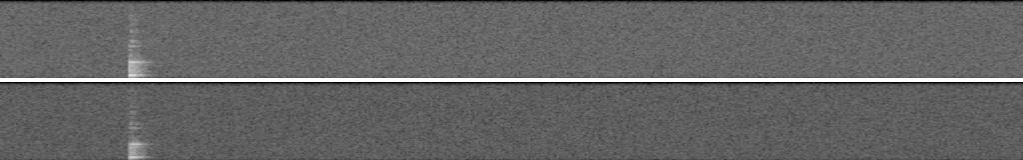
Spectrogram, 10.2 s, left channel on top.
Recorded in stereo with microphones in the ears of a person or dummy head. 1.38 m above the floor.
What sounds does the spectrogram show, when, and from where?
1.3 s tapping: 40° left (ahead or behind), 1.5 m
